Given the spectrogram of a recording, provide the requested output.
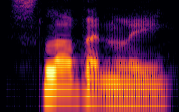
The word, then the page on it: slovenly: American English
